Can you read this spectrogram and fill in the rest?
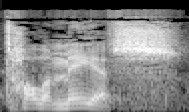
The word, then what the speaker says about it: Ptolemais: When we had finished the voyage from Tyre, we arrived at Ptolemais," the P is silent, by the way, "and we greeted the brothers and stayed with them for 1 day.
